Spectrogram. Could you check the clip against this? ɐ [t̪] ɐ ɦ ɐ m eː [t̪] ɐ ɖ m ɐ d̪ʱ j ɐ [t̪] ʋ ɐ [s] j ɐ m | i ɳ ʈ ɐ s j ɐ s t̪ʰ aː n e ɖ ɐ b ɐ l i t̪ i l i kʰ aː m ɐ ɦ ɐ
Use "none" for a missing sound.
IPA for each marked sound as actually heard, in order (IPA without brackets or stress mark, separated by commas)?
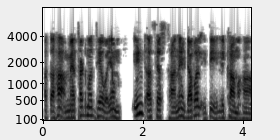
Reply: t̪, t̪ʰ, none, none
